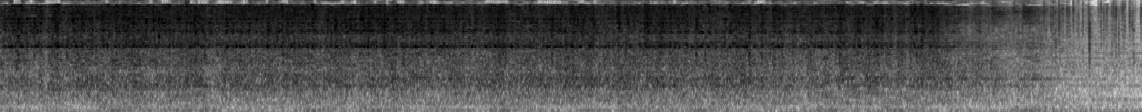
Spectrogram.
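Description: An automatic fish feeder's mechanism runs as it hoists and dispenses food, giving a loud, close, continuous mechanical whir and rattle that fades out near the end.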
